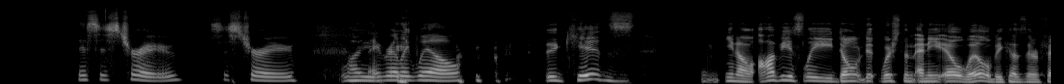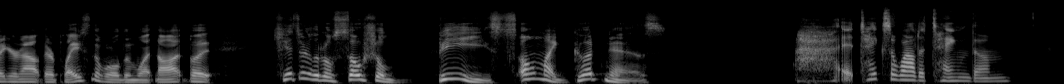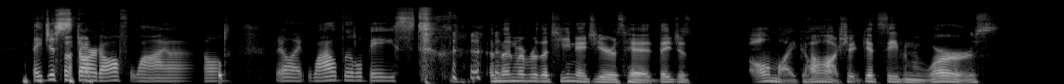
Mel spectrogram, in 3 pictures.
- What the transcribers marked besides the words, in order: chuckle; stressed: "beasts"; sigh; chuckle; other background noise; chuckle
- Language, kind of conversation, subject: English, unstructured, How do you balance honesty and kindness to build trust and closeness?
